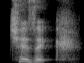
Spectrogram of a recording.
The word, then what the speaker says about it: Chiswick: six this is called chizik chizik chizik we don't pronounce the w we just say chizik now the next four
